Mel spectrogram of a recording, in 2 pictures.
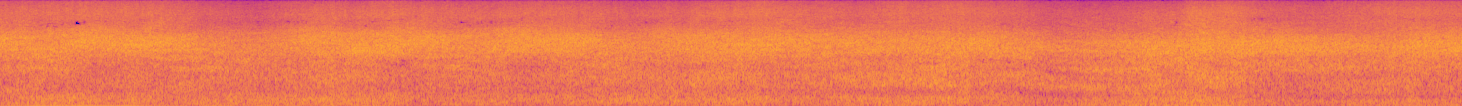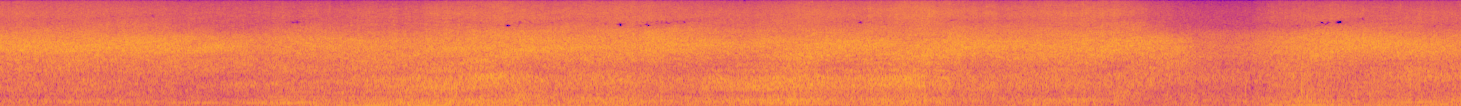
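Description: Rainy city street ambience: a steady hiss of rain and tyres on the wet road, swelling and easing every few seconds over a low traffic rumble.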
